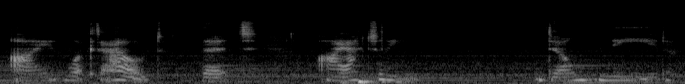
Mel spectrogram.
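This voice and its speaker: A soft-spoken woman with a calm tone at a very slow pace, music playing in the background. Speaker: writer and bullet journaller with ME/CFS. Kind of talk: soft-spoken, semi-ASMR talk to camera. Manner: soft-spoken, calm, reflective.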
